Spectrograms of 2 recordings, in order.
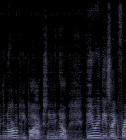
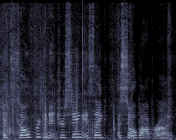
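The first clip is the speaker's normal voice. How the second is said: loud, raised-pitch enthusiasm; hyped up; 3 semitones higher, 5 dB louder than usual. Real, not acted. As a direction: gush loudly about a favorite subject. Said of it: "You know why I get hyped up".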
